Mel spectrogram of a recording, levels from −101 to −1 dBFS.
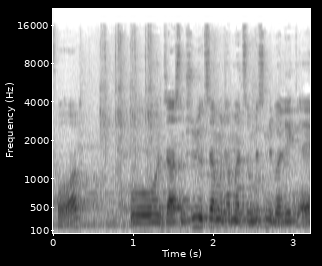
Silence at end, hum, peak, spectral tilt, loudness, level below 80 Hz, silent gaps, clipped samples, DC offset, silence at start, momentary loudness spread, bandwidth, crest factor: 0 s; none; -14 dBFS; -5 dB/octave; -31 LUFS; -88 dBFS; none; under 0.1%; under 0.1%; 0 s; 13 LU; 16 kHz; 16 dB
